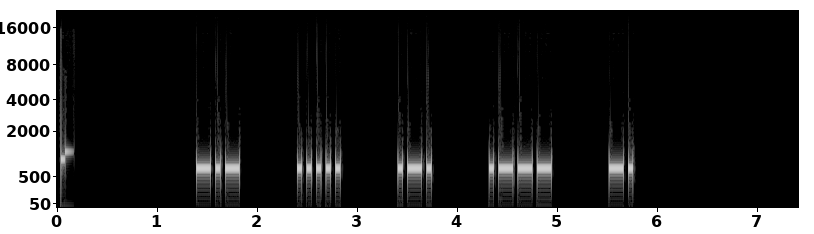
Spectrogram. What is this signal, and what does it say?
Morse code, heard as a keyed tone, about 25 wpm, spaced as for 12 wpm, 690 Hz. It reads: K5RJN
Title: USA Call Signs - 4x Character Spacing - 25wpm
